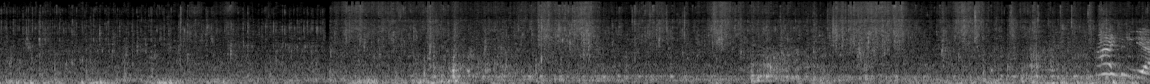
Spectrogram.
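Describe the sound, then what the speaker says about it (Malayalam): Water is poured over the head of an American Bully dog during a bath, making an uneven trickling splash close by, with a voice audible nearby. "ഞാൻ ആമിയുടെ തലയിൽ കൂടെ വെള്ളം ഒഴിച്ചു"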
